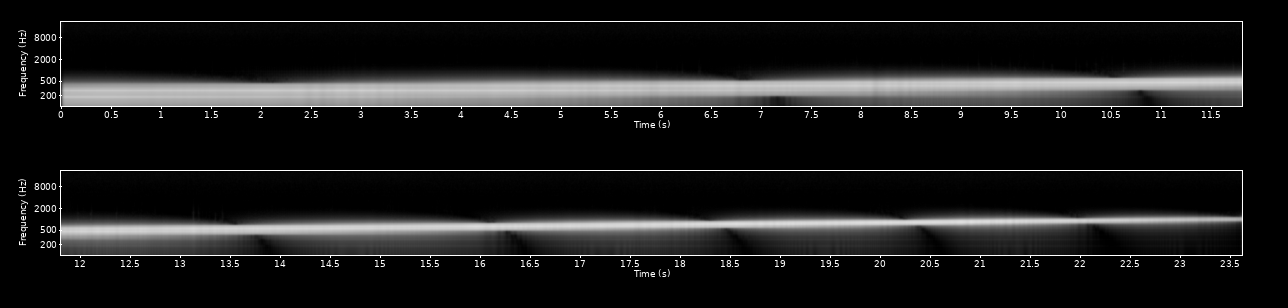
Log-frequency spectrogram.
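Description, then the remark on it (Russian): A pure sine tone sweeps slowly and steadily upward in pitch from low to fairly high over about twenty-four seconds, holding an even, constant loudness with no other sounds. “А вот постепенное повышение частоты звука.”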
